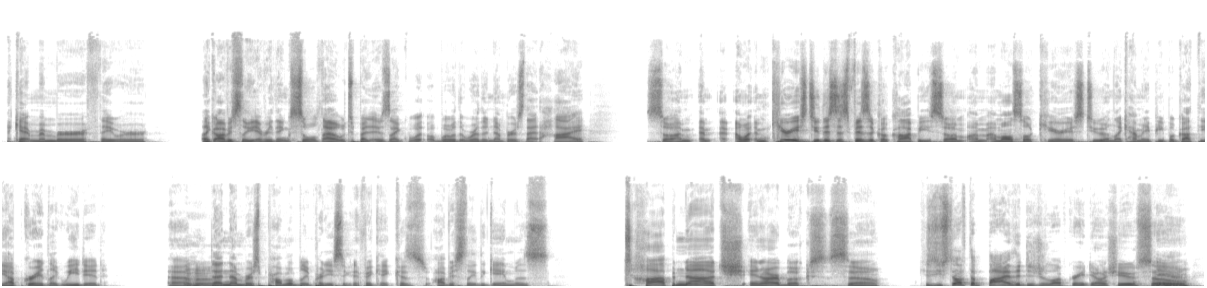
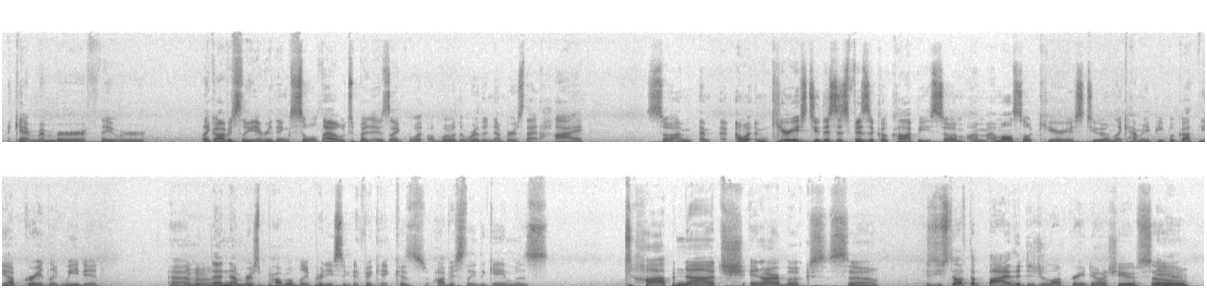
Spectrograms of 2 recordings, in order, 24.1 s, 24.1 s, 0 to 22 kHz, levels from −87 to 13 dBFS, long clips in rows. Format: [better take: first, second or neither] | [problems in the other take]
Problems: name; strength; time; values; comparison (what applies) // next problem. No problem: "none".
first | hiss; faint; throughout; 20 dB below the speech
